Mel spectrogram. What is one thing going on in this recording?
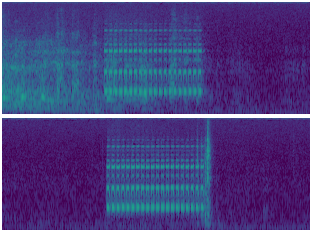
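A telephone rings with a steady electronic trill.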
